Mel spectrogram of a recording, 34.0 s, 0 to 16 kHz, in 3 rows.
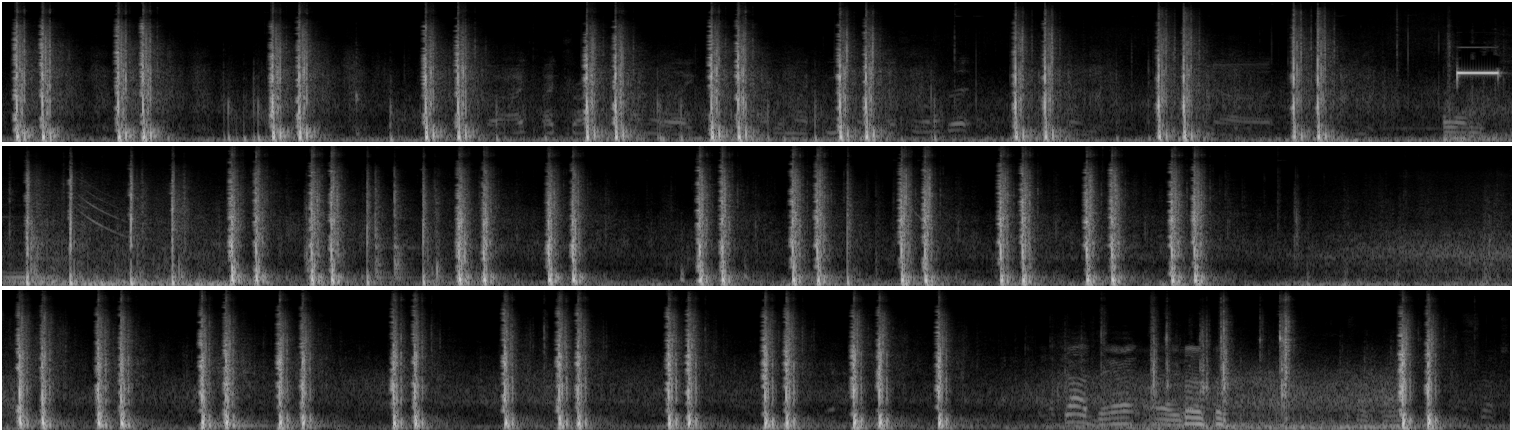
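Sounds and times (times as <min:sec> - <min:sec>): rifle shots: 0:00.0 - 0:03.8, 0:04.4 - 0:06.8, 0:07.6 - 0:10.3, 0:11.4 - 0:20.7, 0:22.7 - 0:30.1, 0:33.1 - 0:33.6
short steady beep: 0:10.9 - 0:11.4.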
